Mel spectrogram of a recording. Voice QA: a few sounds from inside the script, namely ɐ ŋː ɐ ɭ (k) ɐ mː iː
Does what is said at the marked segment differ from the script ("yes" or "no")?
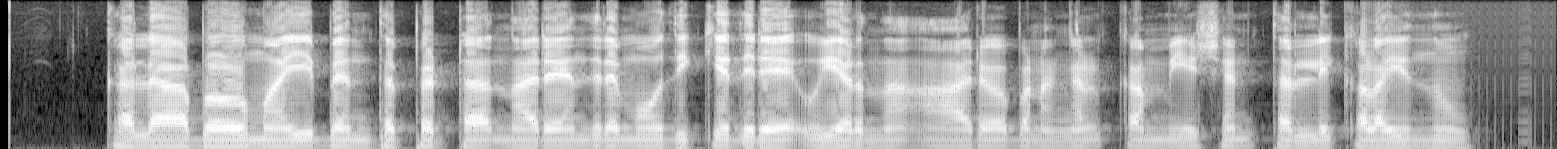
no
